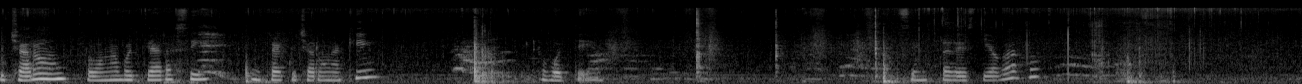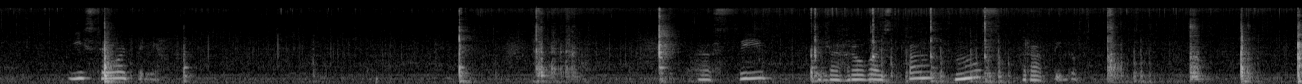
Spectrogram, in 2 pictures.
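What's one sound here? A metal spoon scrapes against a pot while stirring rice.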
